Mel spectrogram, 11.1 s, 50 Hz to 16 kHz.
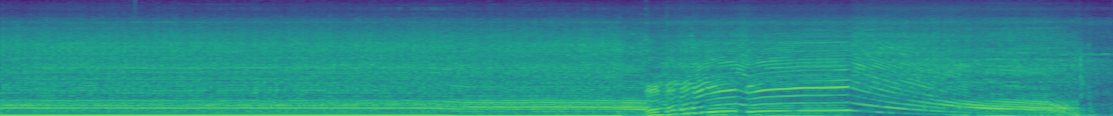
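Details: Zomax 5020 two-stroke chainsaw after carburetor cleaning and mixture screw adjustment (closed 180°, about 3 and 2.5 turns out): steady even drone, revs up cleanly and drops back without stumbling; now running properly.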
